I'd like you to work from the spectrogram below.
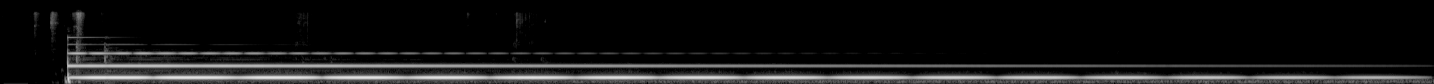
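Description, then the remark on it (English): A meditation bell is struck once at the conclusion of a gathering and rings out in a long, low, humming tone that pulses with a slow, steady wavering as it gradually fades, with fainter higher overtones dying away first. “May the sound of this bell ring throughout the universe, awakening all beings to joy and equanimity.”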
